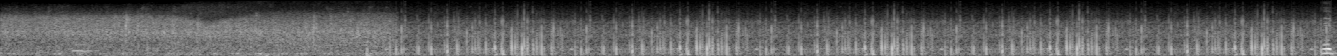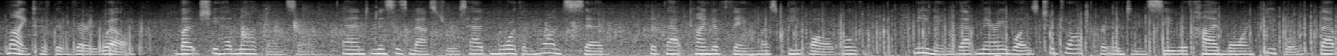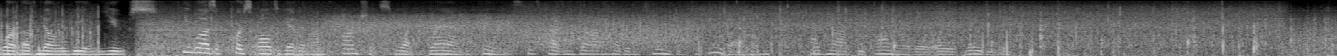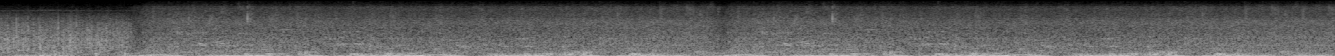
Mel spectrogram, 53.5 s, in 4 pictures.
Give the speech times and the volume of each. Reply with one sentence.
The speech can be heard from 13.2 to 36.9 s, getting quieter.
